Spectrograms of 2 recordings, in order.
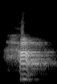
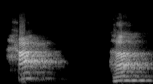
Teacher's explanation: Tipis dan tebal. Kalau ha itu kayak slim, ya, tipis. Ha. Sedangkan ha itu tebal karena dari dada.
